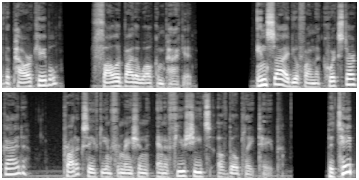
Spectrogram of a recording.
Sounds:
speech

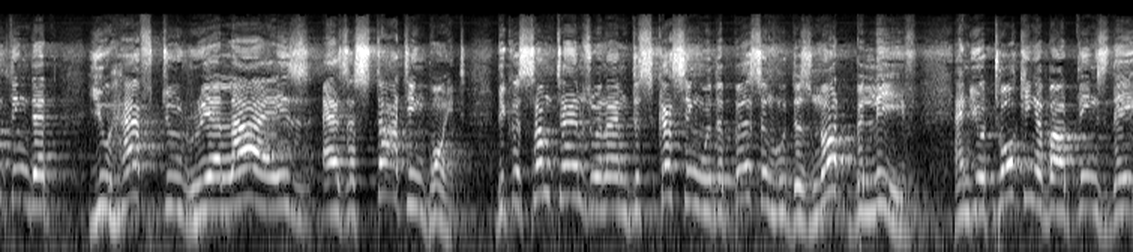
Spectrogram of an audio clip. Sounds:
man speaking, narration, speech

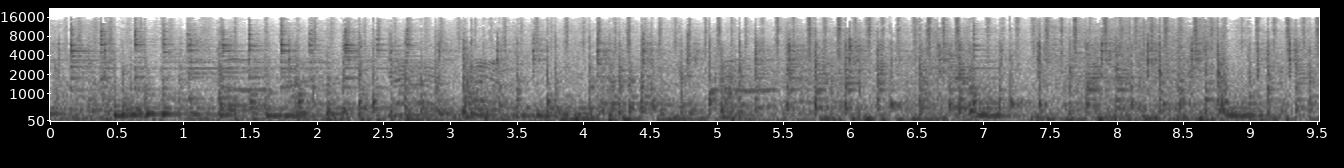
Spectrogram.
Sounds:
percussion, drum

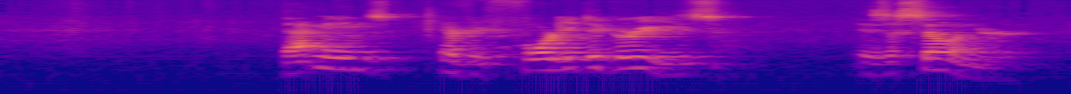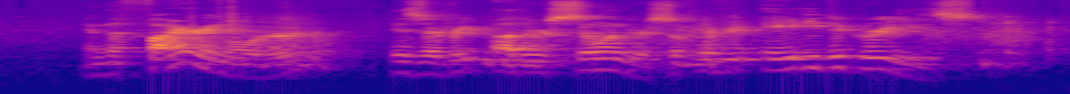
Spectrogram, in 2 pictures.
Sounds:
speech

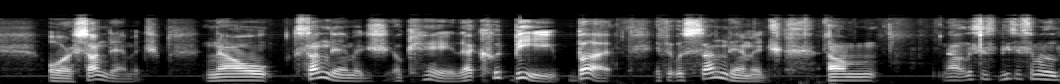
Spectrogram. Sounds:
speech

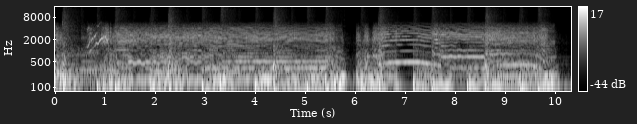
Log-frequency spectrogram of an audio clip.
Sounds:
musical instrument, music

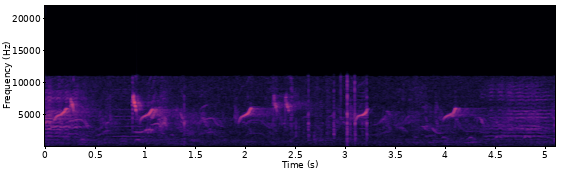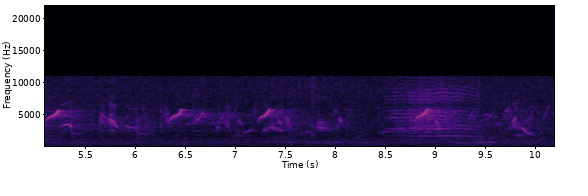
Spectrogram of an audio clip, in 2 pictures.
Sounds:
mynah bird singing

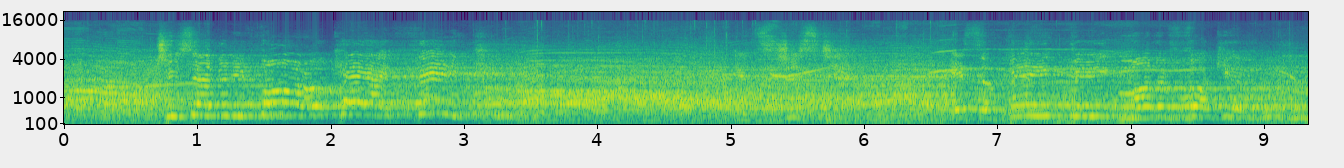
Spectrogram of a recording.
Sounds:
monologue, speech, woman speaking

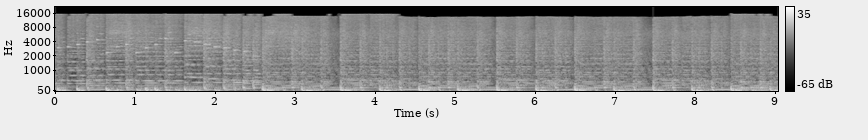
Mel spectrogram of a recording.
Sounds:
music

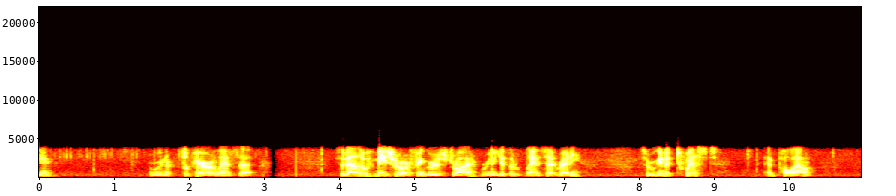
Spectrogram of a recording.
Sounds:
speech, inside a small room

